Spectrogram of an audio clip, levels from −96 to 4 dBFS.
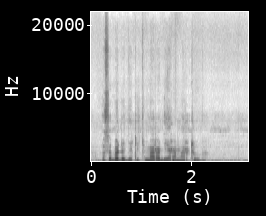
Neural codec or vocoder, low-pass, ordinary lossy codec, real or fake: codec, 44.1 kHz, 7.8 kbps, Pupu-Codec; none; none; fake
